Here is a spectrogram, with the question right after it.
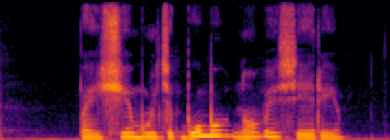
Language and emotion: Russian, neutral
